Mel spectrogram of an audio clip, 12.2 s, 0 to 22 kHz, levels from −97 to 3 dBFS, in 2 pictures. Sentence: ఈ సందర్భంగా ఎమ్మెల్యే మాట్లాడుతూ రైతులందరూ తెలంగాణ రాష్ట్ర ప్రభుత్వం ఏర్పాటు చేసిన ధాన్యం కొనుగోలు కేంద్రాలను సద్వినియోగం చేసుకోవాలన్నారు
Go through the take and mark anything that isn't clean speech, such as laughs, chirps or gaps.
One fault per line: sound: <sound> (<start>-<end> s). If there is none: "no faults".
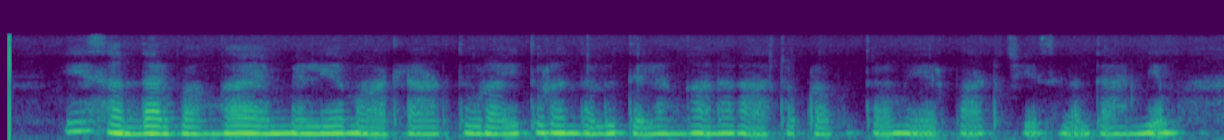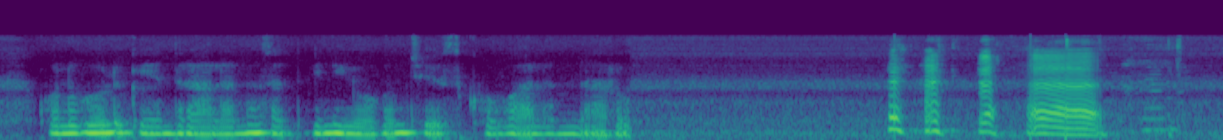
sound: laugh (10.6-12.1 s)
